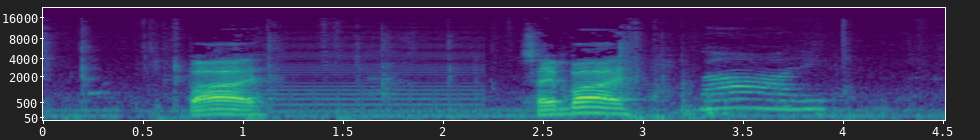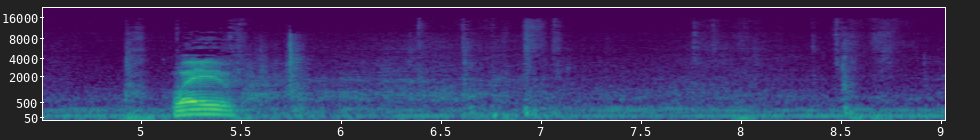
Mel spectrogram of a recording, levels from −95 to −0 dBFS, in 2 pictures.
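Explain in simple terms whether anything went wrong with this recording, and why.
From 0.80 to 2.21 s there is a GSM phone buzz. A 2G phone was nearby during a call. It sends radio pulses 217 times a second. The audio circuit picked these up, causing a harsh, raspy, steady buzz.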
